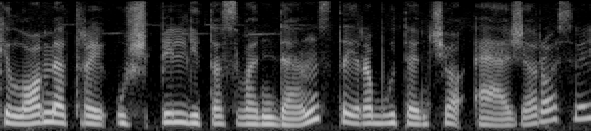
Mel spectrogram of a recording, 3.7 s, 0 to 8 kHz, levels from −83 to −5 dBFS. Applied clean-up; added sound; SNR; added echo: none; none; none; none.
